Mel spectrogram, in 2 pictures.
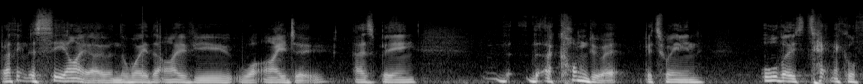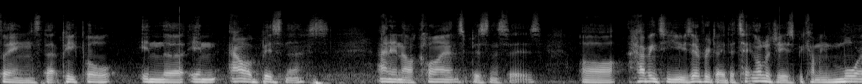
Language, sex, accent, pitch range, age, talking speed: English, male, British, 100-125 Hz, 40-59, 155 wpm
